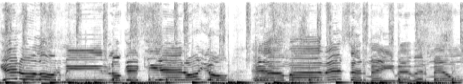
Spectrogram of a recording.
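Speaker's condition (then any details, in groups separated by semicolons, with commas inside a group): No condition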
